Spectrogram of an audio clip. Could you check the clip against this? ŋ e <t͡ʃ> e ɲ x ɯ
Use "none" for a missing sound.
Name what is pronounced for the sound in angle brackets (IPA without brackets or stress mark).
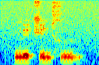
t͡ʃ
